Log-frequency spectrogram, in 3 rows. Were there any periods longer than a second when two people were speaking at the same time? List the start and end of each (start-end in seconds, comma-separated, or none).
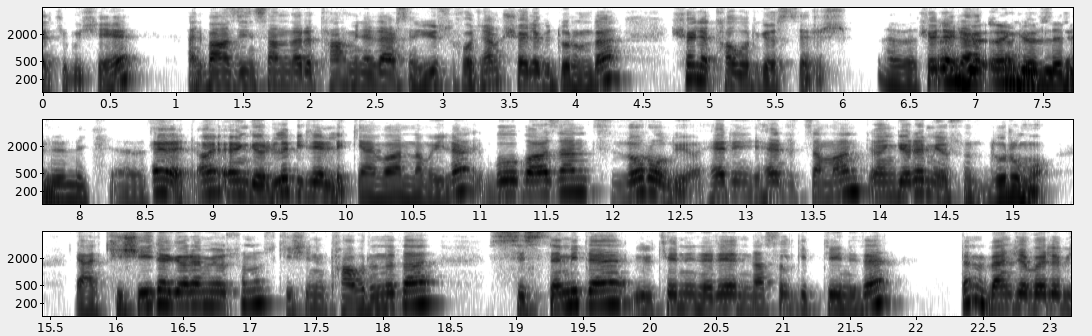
6.5-7.8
